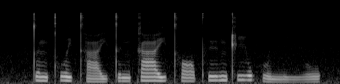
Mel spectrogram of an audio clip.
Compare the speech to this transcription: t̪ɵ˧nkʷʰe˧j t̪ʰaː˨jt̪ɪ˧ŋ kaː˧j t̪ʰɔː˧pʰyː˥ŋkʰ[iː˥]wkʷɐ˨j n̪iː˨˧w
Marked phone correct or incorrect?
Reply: correct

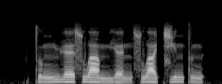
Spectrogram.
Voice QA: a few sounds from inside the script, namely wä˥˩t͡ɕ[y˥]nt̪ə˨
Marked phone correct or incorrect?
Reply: incorrect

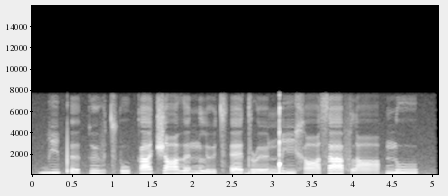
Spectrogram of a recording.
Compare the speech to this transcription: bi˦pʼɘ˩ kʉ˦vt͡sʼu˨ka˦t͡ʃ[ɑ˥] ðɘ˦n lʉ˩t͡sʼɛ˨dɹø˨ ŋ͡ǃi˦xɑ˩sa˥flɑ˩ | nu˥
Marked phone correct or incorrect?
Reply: incorrect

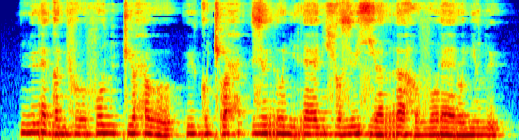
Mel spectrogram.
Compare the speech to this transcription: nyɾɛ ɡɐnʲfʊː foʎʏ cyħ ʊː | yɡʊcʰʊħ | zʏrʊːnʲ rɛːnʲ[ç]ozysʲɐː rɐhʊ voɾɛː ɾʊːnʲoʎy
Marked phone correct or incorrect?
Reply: correct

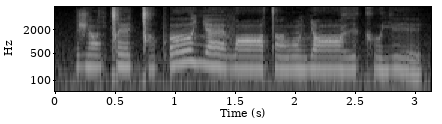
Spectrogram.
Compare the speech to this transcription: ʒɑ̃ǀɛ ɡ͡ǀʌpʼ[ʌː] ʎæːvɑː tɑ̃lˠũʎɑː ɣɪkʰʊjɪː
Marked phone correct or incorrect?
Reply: correct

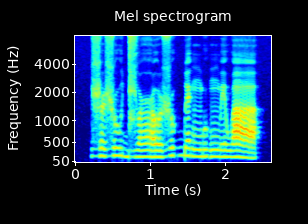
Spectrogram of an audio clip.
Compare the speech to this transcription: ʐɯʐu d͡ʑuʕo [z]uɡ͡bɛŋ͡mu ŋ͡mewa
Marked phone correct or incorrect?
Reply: incorrect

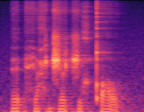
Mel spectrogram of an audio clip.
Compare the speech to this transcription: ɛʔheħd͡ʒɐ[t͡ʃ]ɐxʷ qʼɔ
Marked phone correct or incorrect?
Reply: correct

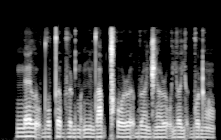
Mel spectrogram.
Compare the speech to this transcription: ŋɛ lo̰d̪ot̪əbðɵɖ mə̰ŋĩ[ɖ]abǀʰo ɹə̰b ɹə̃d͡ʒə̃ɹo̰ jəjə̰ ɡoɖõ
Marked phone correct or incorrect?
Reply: incorrect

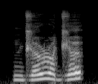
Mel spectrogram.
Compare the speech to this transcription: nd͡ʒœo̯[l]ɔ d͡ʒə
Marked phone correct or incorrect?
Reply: incorrect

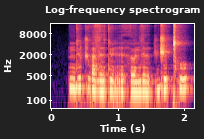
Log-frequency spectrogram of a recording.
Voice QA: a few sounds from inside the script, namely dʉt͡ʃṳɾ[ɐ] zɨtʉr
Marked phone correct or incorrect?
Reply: correct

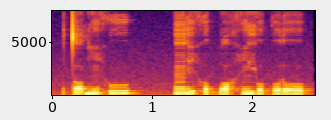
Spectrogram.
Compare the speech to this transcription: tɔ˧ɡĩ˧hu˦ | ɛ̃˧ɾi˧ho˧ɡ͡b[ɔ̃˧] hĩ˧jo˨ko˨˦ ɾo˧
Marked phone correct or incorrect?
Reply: incorrect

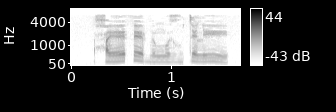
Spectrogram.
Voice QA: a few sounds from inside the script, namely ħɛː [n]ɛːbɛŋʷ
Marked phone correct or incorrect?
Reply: incorrect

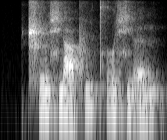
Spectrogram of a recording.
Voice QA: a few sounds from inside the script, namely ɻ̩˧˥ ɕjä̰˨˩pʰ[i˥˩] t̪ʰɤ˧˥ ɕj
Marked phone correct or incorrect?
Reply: incorrect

